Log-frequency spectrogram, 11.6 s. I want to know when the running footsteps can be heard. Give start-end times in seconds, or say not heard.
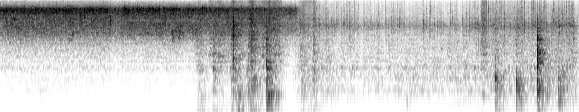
3.9-6.3, 9.6-11.5.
